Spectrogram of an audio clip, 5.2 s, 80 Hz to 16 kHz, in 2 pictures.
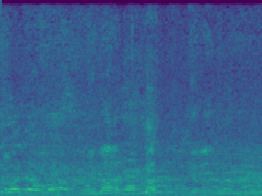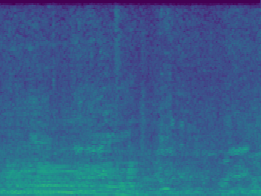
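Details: Sahiwal bull calves bought by a farmer from Chattogram on 28 August; a drawn-out, wavering low moo rises and falls mid-clip beneath constant crowd chatter and bargaining voices.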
